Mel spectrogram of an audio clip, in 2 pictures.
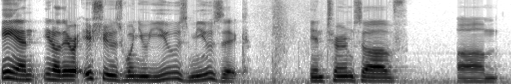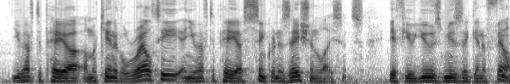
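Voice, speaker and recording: Lively in intonation, a man talks fairly quickly at a medium pitch. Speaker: jazz guitarist. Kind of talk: Q&A after film screening. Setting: library event with audience. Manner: fast.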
